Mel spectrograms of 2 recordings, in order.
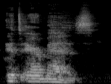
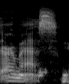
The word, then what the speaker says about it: Hermès: It's Hermès. It's Hermès. Okay. Can you spell that first thing you said?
